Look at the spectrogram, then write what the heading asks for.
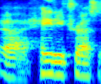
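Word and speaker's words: HathiTrust: And that Haiti Trust is spelled Haithi.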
